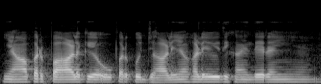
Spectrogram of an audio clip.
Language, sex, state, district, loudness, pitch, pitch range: Hindi, male, Uttar Pradesh, Shamli, -19 LUFS, 115 Hz, 115-120 Hz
